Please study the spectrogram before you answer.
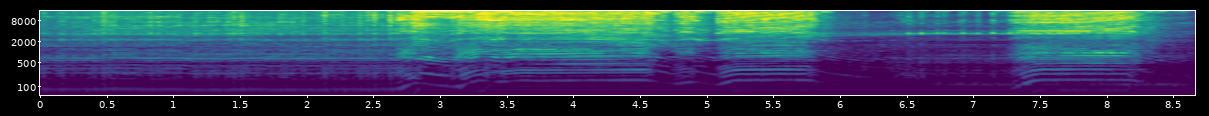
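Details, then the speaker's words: Maverick MT nitro RC truck after replacing a broken clutch spring, test drive: high-pitched buzzing engine revs up and drops back cleanly several times and pulls away smoothly; engine and clutch working normally, repair fixed. "ah there we go beautiful fixed it bad boy back on the road again"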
